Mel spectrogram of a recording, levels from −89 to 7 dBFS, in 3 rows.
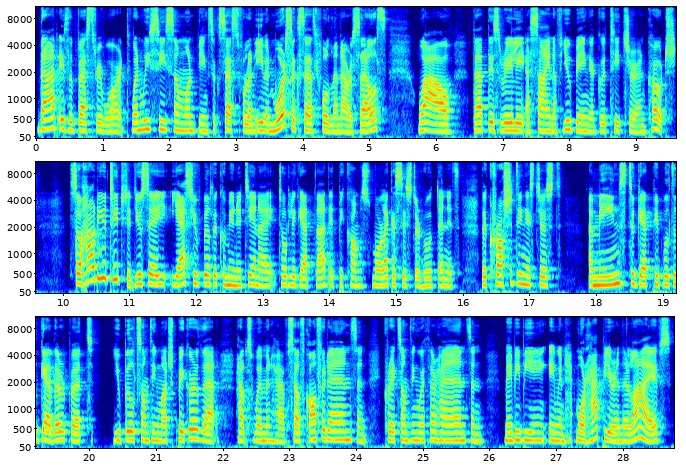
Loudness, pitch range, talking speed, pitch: -22 LUFS, 190-220 Hz, 195 wpm, 200 Hz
